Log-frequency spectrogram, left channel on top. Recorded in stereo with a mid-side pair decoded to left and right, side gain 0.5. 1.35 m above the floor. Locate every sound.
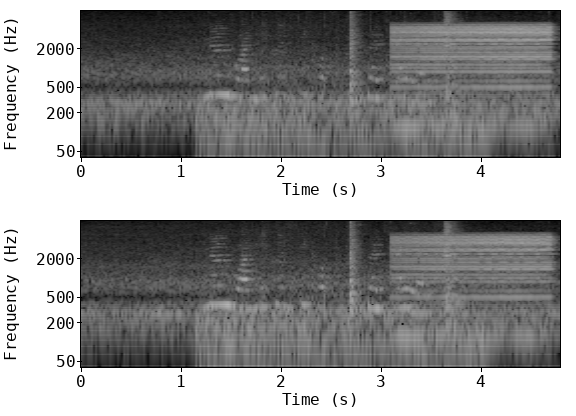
1.1 s a child speaking: 15° right, 1.1 m; by 4.0 s 20° right, 3 m
3.1 s a buzzer: 25° left, 0.5 m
